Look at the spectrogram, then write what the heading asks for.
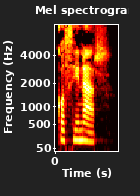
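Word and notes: cocinar: European Spanish

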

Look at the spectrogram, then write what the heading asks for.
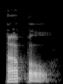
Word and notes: apple: British English

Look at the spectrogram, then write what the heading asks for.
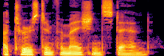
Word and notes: a tourist information stand: British English

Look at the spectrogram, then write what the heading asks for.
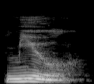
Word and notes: mule: British English

